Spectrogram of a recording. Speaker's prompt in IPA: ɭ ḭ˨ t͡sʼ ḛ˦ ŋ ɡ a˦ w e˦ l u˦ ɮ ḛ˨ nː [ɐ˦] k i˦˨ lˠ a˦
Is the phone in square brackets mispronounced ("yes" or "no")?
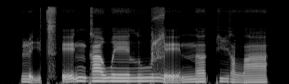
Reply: no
